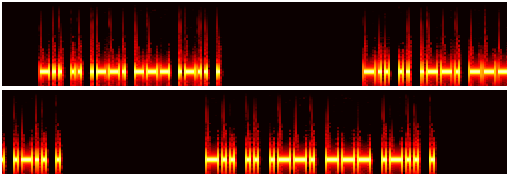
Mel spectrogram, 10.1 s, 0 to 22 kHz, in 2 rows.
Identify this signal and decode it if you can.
Morse code, heard as a keyed tone, about 33 wpm, 700 Hz. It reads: DIPOLE DIPOLE DIPOLE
